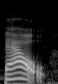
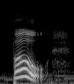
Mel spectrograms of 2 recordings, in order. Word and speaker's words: bow: 嗯，那 bow 这个单词大家要注意发音，表示弯腰鞠躬的时候呢，发音是 bow；表示弓箭或者是蝴蝶结的时候，元音是 o bow。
